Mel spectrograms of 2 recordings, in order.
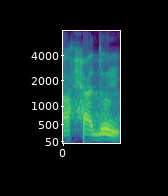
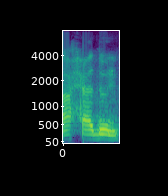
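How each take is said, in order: No difference in how they are said.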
